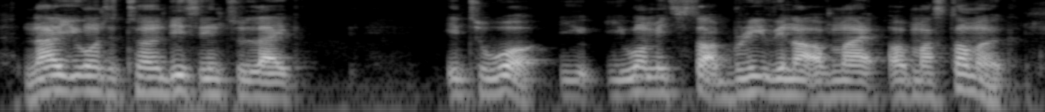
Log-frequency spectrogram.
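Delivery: mock-outraged, pushing back; indignant retort. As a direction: retell an exasperated protest at the doctor.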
